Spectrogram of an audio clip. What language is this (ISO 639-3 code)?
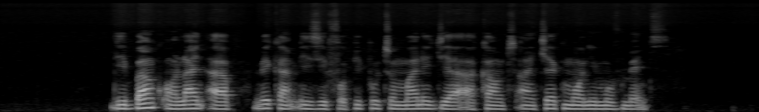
pcm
